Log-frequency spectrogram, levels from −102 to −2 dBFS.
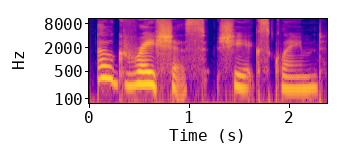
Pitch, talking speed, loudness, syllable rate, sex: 215 Hz, 100 wpm, -19 LUFS, 3.4 syllables/s, female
